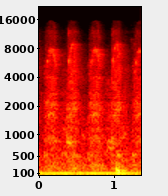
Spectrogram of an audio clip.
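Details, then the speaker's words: Rhythmic rasping mechanical strokes, about four in just over a second, over a low hum: a LUCAS 3 automated chest compression device in continuous mode, after automatically measuring chest depth; training-room demonstration. "you can see it then automatically measures the depth of the chest that it needs to go to and then he'll just carry on as long as we need it too"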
